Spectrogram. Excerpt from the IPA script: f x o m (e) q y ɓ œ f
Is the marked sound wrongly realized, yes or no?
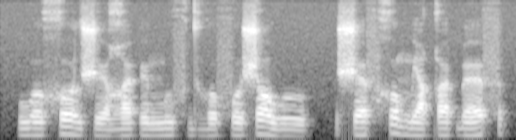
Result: no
